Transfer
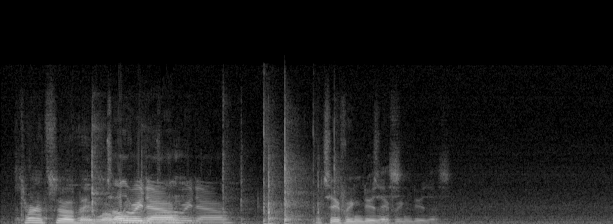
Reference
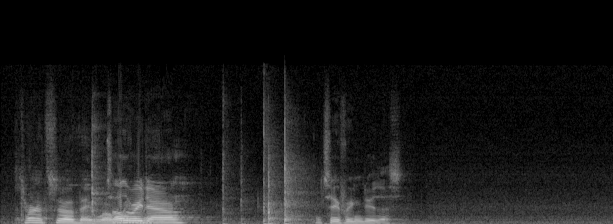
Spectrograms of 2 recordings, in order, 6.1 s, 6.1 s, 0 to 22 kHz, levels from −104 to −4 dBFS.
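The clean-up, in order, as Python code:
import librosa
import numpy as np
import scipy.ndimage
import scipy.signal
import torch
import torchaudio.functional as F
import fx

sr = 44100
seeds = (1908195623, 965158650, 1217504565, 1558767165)

y = fx.fix_echo_inverse(x, sr, delay_ms=495, level_db=-12.0)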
